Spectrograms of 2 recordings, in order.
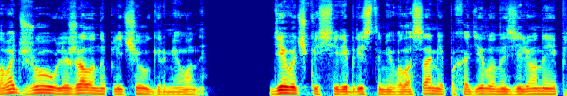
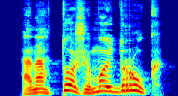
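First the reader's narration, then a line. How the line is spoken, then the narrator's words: Shouting. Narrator (Russian): кричал Гарри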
